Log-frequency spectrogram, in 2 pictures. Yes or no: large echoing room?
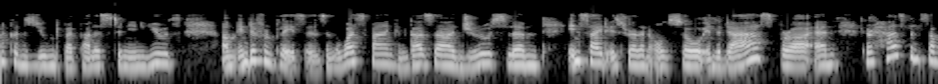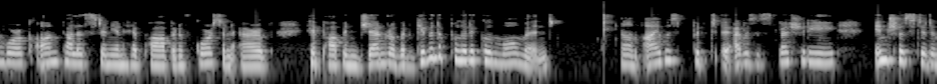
no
